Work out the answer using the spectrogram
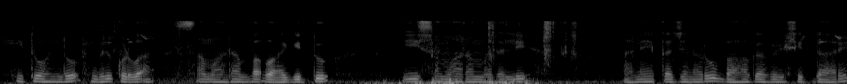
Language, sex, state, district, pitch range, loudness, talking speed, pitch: Kannada, male, Karnataka, Dharwad, 115-130 Hz, -42 LUFS, 70 wpm, 120 Hz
